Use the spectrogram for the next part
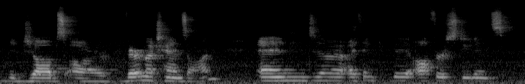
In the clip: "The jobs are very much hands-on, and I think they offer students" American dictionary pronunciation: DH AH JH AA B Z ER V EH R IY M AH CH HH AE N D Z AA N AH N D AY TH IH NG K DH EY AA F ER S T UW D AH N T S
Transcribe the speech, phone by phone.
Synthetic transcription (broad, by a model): DH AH JH AA B Z ER V EH R IY M AH CH HH AE N D Z N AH N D AY TH IH NG K DH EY AA F ER S T UW D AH N T S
